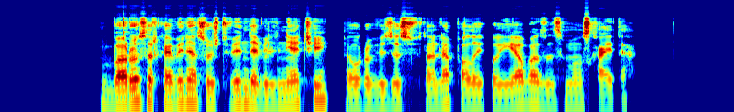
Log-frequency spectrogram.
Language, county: Lithuanian, Kaunas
